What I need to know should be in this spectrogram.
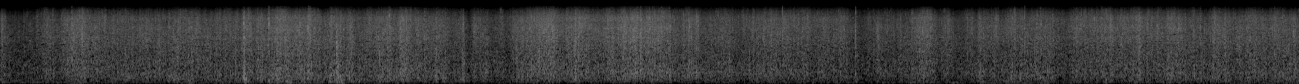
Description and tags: grass rustling uncut
foliage, grass, rustling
